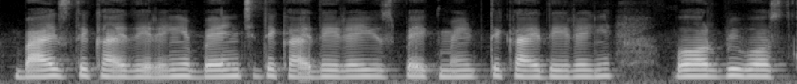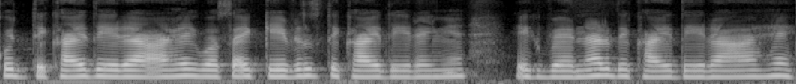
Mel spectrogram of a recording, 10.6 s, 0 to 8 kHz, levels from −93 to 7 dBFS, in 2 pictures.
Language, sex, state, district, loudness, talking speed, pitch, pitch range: Hindi, female, Bihar, Jahanabad, -20 LUFS, 170 wpm, 190 Hz, 185-195 Hz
